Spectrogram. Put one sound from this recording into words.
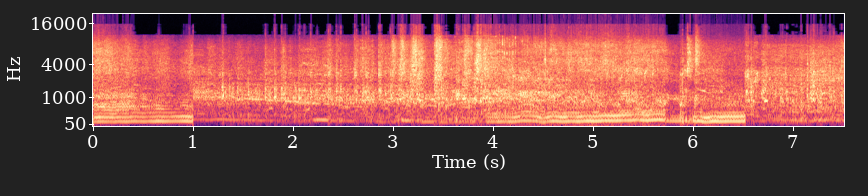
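Car engines pop and crackle sharply between gear changes.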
